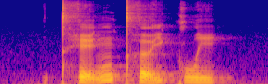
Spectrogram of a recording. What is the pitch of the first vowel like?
rising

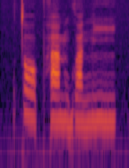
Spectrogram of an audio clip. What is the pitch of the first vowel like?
falling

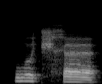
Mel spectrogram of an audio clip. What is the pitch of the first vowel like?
falling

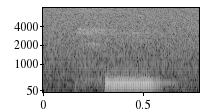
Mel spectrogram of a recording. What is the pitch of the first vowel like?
high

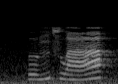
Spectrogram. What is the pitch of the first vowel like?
rising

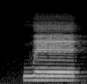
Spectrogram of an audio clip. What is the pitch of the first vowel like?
high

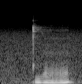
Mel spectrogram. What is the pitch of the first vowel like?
low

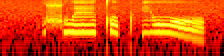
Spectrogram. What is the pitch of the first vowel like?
high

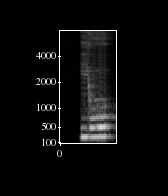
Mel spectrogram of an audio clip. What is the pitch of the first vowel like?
high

